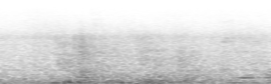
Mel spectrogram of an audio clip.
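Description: A congregation sitting down: a steady rumble of shuffling, rustling and seats taking weight, with no single distinct knock.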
